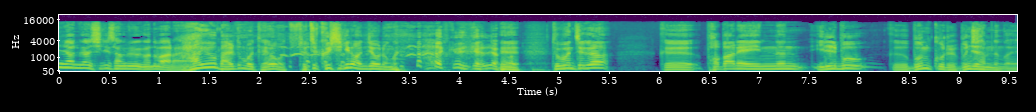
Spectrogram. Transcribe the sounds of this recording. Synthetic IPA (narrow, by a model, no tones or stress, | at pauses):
imɲʌnɡanɕʰiɡis̬ʰaŋdeŋiɡʌdomaɾa̰jajumaɭdumotʰe̞jot͡ɕʌt͡ɕ͈ekɯɕʰiɡinɯʌnd͡ʑe̞onɯnɡʌejokɯɲik͈aɲojetubʌnt͡ɕ͈e̞ɡa | kɯpʌbane̞inːɯniɭbukɯmunk͈uɾɯɭmund͡ʑe̞sʰamnɯnɡʌ̰ḛjo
